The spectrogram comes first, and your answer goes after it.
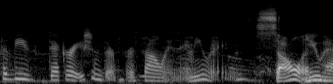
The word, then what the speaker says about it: Samhain: Half of these decorations are for Samhain, anyway. Samhain? You haven't been inside yet, have you? Trust me. That is not how I would have pronounced that from reading it.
